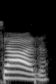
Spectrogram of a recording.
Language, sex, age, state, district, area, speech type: Bengali, female, 18-30, West Bengal, Paschim Bardhaman, urban, read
